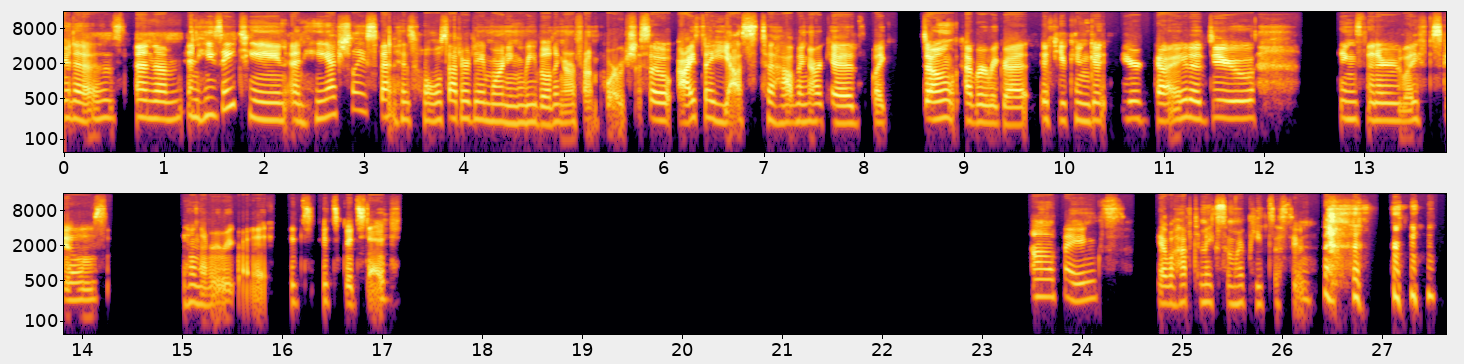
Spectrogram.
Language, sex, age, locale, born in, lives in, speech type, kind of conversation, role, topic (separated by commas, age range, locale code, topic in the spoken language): English, female, 50-54, en-US, United States, United States, conversation, unstructured, none, What are your must-have movie snacks, and what memories or rituals make them special?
